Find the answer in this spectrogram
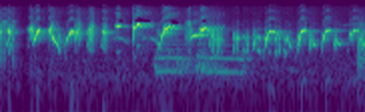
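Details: A wild Oriental magpie-robin arriving to attack makes a quick series of loud rising and falling whistled chirps, with a lower steady tone partway through.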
